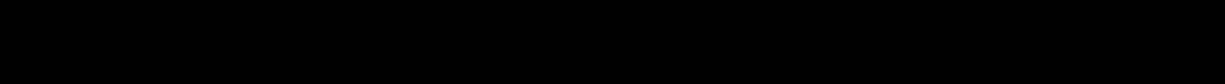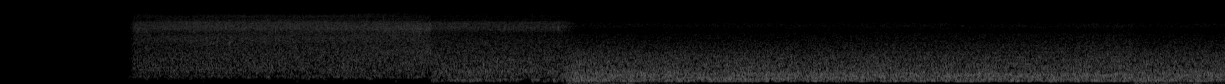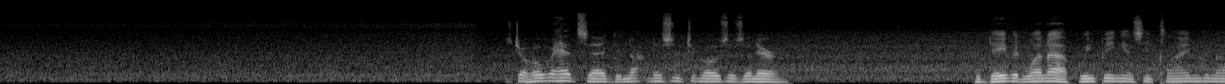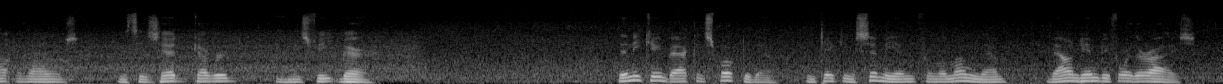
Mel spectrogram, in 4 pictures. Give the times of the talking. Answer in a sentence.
You can hear the talking from 29.6 to 32.4 s, from 34.2 to 40.5 s and from 42.9 to 48.7 s.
